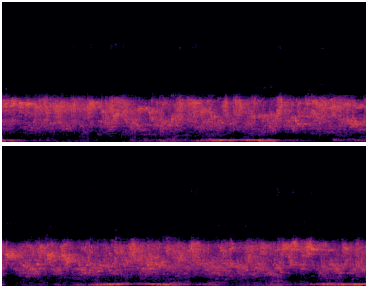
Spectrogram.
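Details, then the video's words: Contented lovebirds in good mood, singing and chirping: thick, nonstop squeaky twittering from many birds, with rounded low coos rising and falling every second or two. "lovebirds singing & chirping sounds"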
